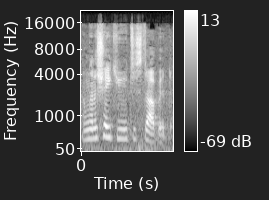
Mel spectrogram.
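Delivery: ordinary talk, nothing marked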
